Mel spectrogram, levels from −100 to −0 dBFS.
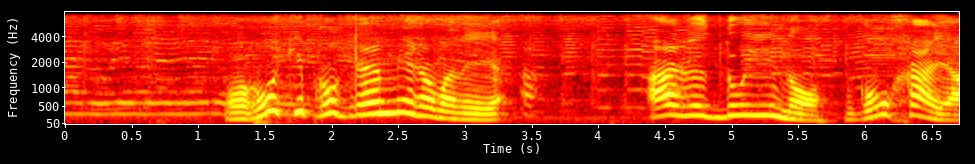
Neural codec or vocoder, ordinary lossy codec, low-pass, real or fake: none; none; 7.2 kHz; real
